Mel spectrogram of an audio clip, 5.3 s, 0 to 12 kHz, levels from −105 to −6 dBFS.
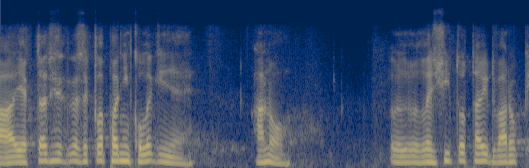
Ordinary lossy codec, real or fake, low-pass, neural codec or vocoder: Opus, 32 kbps; fake; 7.2 kHz; codec, 16 kHz, 2 kbps, X-Codec, HuBERT features, trained on LibriSpeech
